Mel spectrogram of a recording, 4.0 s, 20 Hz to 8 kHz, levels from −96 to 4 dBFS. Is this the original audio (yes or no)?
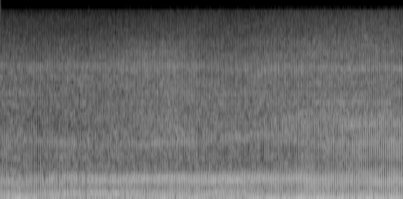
no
